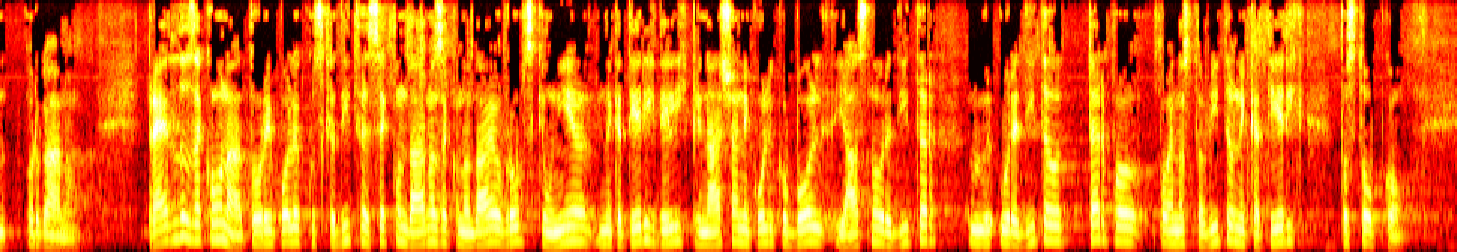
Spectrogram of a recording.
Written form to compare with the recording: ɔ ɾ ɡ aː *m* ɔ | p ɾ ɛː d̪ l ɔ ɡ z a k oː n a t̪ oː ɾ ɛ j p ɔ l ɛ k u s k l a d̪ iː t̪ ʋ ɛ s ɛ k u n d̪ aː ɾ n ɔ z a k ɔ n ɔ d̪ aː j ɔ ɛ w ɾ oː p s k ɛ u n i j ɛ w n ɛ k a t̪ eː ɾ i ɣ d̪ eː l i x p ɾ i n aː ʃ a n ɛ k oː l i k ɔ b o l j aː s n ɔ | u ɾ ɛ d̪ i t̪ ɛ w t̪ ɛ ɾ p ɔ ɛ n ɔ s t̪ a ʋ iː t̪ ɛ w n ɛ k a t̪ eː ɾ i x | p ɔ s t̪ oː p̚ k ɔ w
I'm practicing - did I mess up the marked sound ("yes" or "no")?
yes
